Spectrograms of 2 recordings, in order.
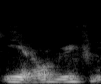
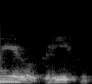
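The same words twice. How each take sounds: First: "hierógrafo" said as hi-e-RÓ-gli-fo; stress on third-last syllable. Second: "hierogrifo" said as hi-e-ro-GLI-fo; wrong stress on second-last syllable. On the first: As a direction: hit the RÓ in "hierógrafo". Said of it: "Nas proparoxítonas". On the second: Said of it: "e não hierogrifo". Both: Shown as a demonstration.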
